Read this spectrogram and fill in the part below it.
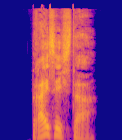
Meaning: inflection of dreißigste: 1. strong/mixed nominative masculine singular 2. strong genitive/dative feminine singular 3. strong genitive plural
- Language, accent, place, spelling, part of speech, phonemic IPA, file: German, Germany, Berlin, dreißigster, numeral, /ˈdʁaɪ̯sɪçstɐ/, De-dreißigster.ogg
